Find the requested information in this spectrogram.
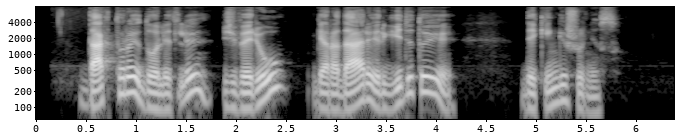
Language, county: Lithuanian, Vilnius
